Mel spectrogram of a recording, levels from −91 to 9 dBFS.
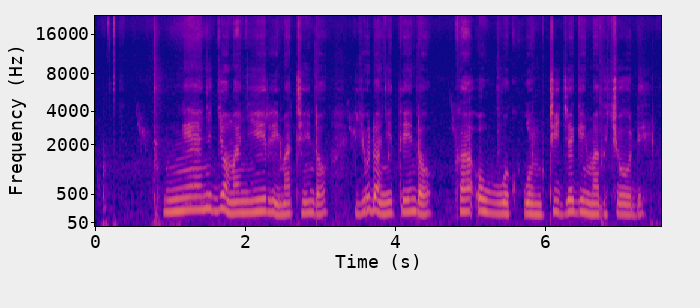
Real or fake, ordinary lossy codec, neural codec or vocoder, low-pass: fake; none; vocoder, 44.1 kHz, 128 mel bands, Pupu-Vocoder; none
